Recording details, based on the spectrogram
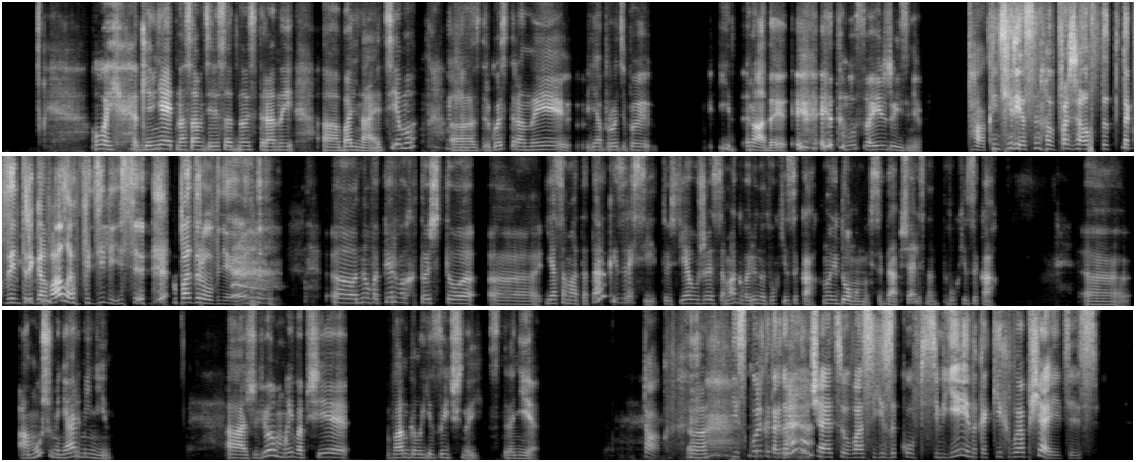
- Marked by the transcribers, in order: laughing while speaking: "этому"; laughing while speaking: "Так, интересно, а пожалуйста"; laugh; chuckle; chuckle
- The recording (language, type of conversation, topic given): Russian, podcast, Можешь поделиться историей о том, как в вашей семье смешиваются языки?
